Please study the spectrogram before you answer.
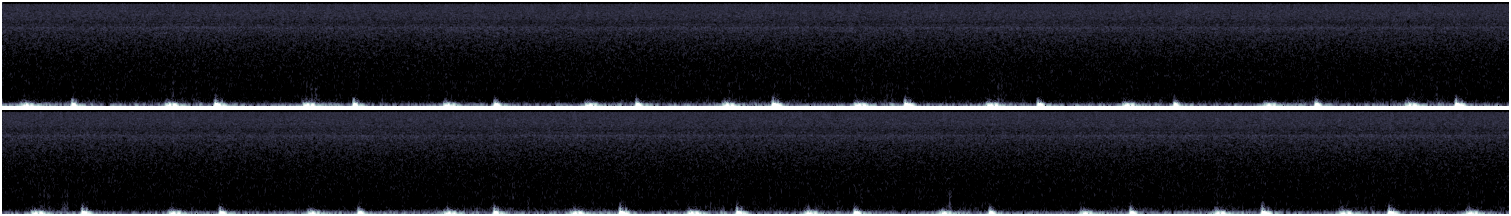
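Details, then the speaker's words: Resting heart sounds recorded before abdominal exercise: steady low lub-dub heartbeats at a calm rate, normal rhythm, no extra sounds; normal heart sounds. "まずは平常時の心音をお聞きください。"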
